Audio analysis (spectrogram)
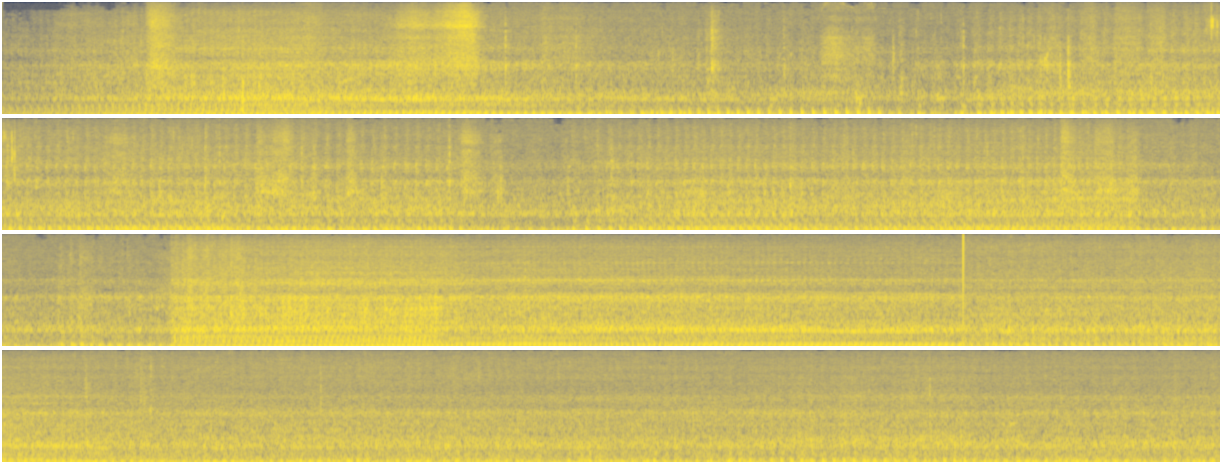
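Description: A sports motorcycle riding off-road on a mountain trail in Himachal, its engine droning steadily and loudly throughout, with rumbling dips and surges as it works over rough ground. No one talks.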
